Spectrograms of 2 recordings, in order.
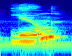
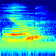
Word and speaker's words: Yeung: I believe her last name is pronounced Jung. Y-E-U-N-G. Karen Jung. That's what I'm guessing.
